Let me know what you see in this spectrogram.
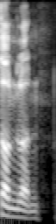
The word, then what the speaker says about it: Sunderland: You got to at least say it properly. It's Sunlun, all right? – Yeah.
